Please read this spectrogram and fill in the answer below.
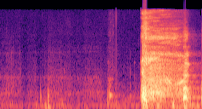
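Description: A man coughing: a loud bout of coughs that starts about one and a half seconds in and carries on past the end.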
